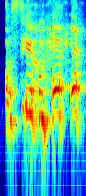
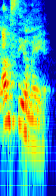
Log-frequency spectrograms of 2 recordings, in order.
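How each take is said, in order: First: Drawn out very slowly with a laugh in it; slow, higher, laughing "still mad". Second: Said in the usual way. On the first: Real, not acted. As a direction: crack up while insisting you're mad. Laughs through repeating it.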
